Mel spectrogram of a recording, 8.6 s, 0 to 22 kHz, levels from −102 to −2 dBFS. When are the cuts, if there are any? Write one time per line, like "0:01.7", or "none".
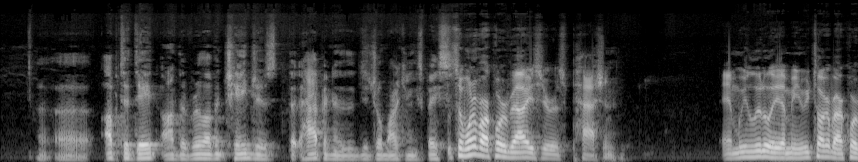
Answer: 0:04.5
